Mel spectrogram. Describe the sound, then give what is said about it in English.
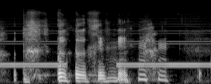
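A steady, piercing electronic Amber Alert tone from a phone, warning about the windy weather outside, drones continuously throughout, holding one pitch while a person talks over it in the foreground. “We're gonna get an Amber Alert coming through my phone now as you were talking, because it's warning me about the weather outside.”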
